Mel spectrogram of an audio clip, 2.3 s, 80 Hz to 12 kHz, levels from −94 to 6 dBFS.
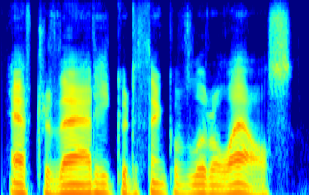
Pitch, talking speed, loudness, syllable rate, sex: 105 Hz, 205 wpm, -20 LUFS, 5.3 syllables/s, male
